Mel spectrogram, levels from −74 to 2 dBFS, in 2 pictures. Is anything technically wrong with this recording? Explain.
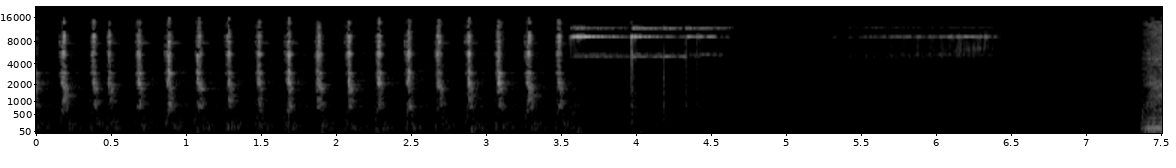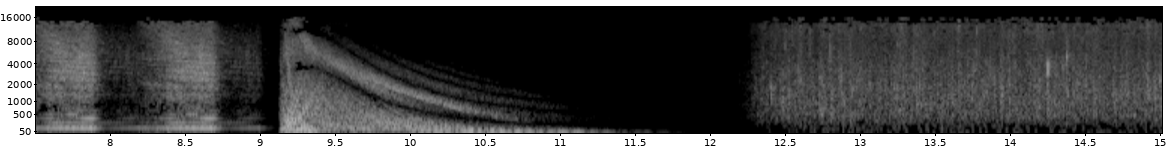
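Yes. Two kinds of fault are present.

Throughout, the audio sounds dull, with upper frequencies flickering in and out and a gurgling, granular roughness. This is likely MP2 compression at a low bitrate, around 80 kbps. Whole upper sub-bands are switched off for lack of bits, and the remaining bands are coarsely quantised. It differs from MP3 artefacts by that band-wise flicker rather than smeared pre-echo.

From 2.46 to 2.92 s and again from 6.15 to 6.61 s there is processor overload crackle. Dozens of very short buffers, each roughly a millisecond or two long, miss their deadlines and drop to silence with hard edges. The result is a gritty tearing burst that stops abruptly, unlike a single click or a steady dropout.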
